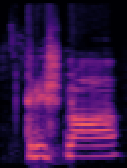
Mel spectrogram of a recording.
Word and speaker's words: कृष्ण: काय सावळा बरोबर आहे मग आता याचा उच्चार ऋषीच्या ऋ सारखा करायला पाहिजे पण बरेच लोक हिंदी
